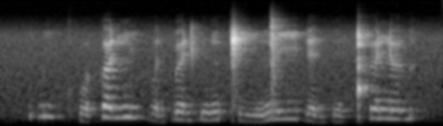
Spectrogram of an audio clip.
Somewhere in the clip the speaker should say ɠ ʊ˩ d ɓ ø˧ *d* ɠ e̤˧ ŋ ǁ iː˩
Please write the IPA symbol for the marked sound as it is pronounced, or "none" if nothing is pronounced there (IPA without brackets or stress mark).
d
